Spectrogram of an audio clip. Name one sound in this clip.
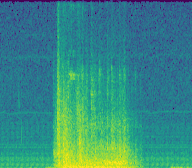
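A heavy door creaks slowly open.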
